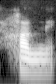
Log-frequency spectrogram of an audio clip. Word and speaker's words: hung: sa sa say so hung and notice the hung is not drawn out when when snotum sings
